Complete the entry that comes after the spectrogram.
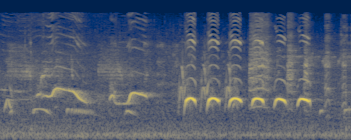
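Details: Black-throated laughingthrush singing to stimulate other birds: soft varied whistles, then six loud evenly spaced arched whistled notes in quick succession.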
